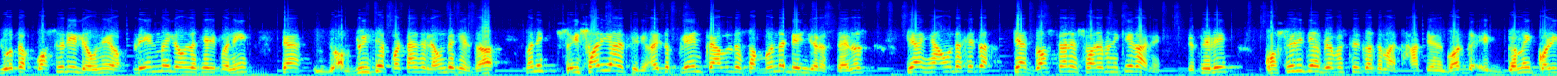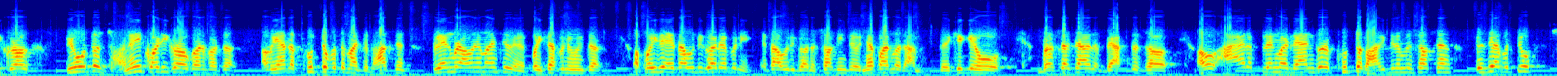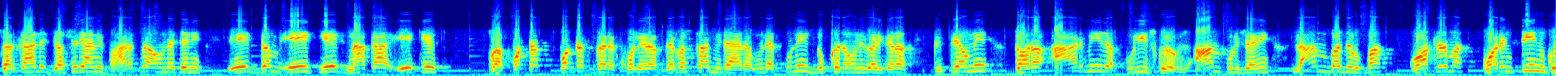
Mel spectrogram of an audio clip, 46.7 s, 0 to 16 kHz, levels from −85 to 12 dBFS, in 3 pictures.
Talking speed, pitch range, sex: 75 wpm, 195-245 Hz, male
